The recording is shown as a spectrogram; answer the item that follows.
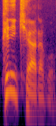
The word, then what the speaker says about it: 페니키아: 거기를 베니게가 지금으로 하면 이제 페니키아라고 발음하죠.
